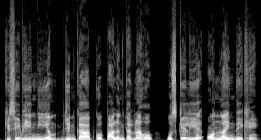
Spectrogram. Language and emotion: Hindi, neutral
